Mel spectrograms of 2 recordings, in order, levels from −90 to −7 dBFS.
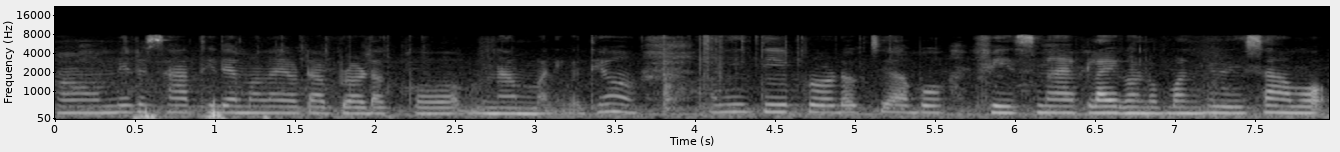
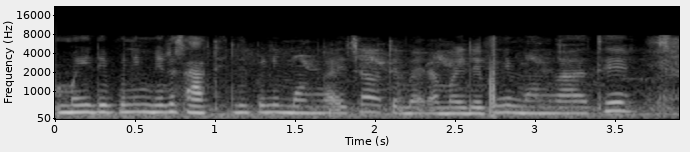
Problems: background sounds at intervals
